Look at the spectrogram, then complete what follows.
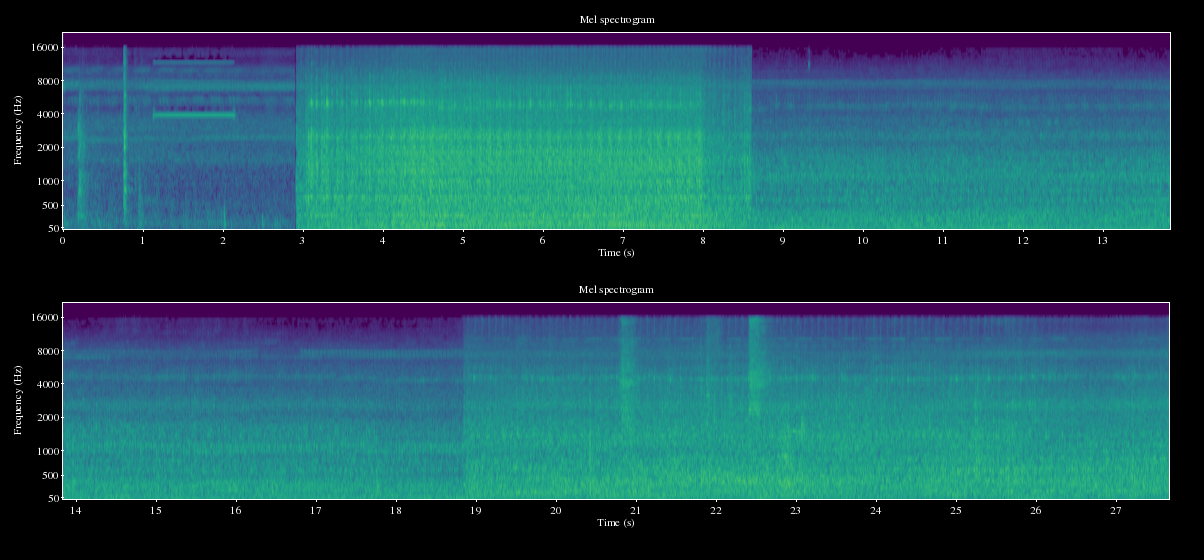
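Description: Diesel lorry engine started after standing unused for several days: it comes in suddenly about three seconds in, runs loud for about five seconds, then settles to a steadier, quieter run. The sound changes again about two-thirds of the way through as the truck is moved, with a few short sharp sounds.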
